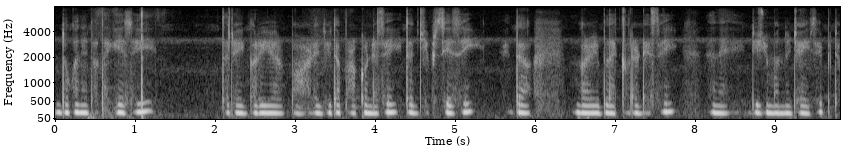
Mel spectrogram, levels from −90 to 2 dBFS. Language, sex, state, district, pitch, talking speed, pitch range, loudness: Nagamese, female, Nagaland, Dimapur, 200 Hz, 170 wpm, 190-210 Hz, -23 LUFS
